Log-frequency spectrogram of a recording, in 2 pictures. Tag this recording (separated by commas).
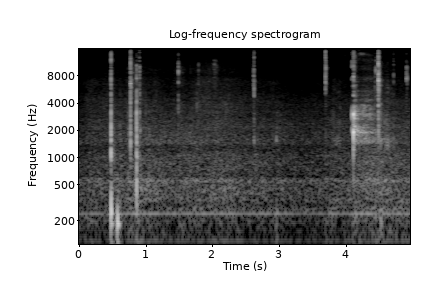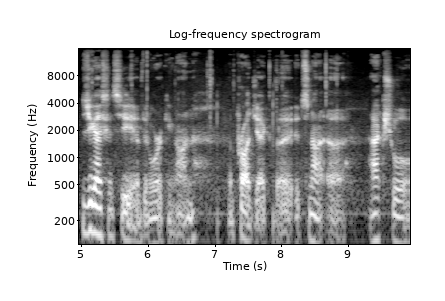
Speech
